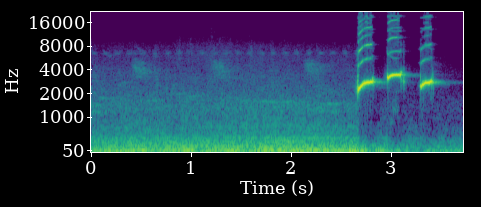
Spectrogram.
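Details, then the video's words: Orange-headed thrush giving one short phrase of three clear whistled notes, the middle one highest, after a stretch of low background rumble. "Sekali Dengar Burung ANIS MERAH Lansung Nyaut Gacor Tanpa Henti"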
